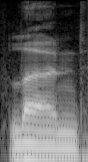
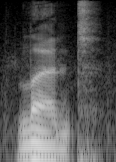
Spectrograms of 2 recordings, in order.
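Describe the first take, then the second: First: The word ends with a soft d sound. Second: The word ends with a crisp t sound. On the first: The speaker calls it wrong. "It doesn't work in the English accent either" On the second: The speaker calls it right. "Sounds a lot more final, doesn't it?"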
